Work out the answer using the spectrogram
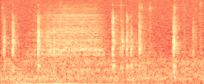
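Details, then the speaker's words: RC car spur gear and clutch bell mesh, checked after retightening four motor screws, spur held and bell rocked: light crisp plastic clicks showing small play; gear backlash set correctly. "Le réglage est impeccable, donc on entend d'ailleurs le bruit. Voilà, on a un tout petit jeu qui est parfait."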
